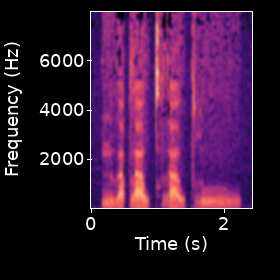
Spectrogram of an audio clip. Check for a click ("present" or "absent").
absent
